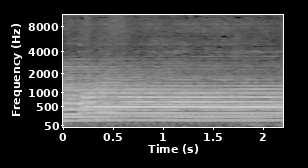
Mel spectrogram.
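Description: French horn holding a long low note. Just after the start it moves to a new pitch and sustains it steadily.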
